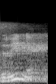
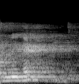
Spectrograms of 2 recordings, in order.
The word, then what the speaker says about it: LRINEC: It is pronounced as RINEC, not as LINEC, LRINEC, and which includes these variables, CRP, WBC, hemoglobin, sodium, creatinine, and glucose.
